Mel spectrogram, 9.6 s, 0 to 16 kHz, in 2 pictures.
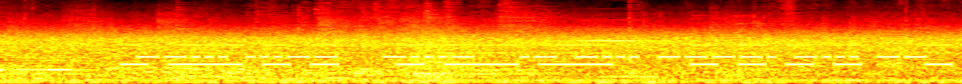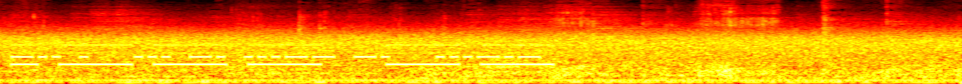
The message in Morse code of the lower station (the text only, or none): LWH2M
